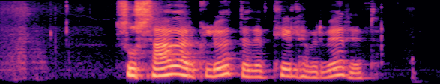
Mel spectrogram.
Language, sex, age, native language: Icelandic, female, 60-69, Icelandic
